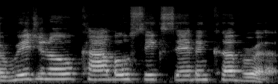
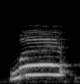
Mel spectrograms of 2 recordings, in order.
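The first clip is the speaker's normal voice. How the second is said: high-pitched, startled question; shocked disbelief; 12 semitones higher than usual. Real, not acted. Host reads that the squirrels were rats, shocked disbelief. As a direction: squeak it out in disbelief.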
